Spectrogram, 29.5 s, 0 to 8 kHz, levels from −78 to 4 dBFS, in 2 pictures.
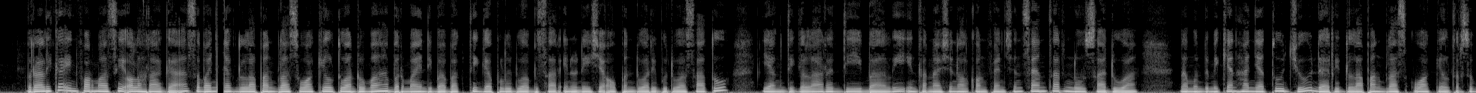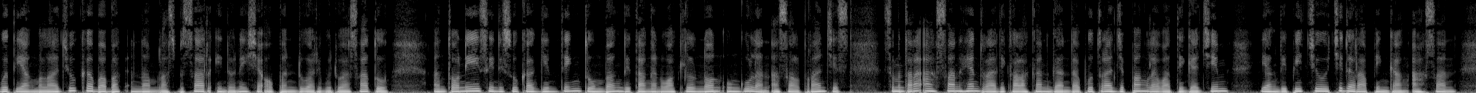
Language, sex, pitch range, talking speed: Indonesian, female, 130-165 Hz, 140 wpm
